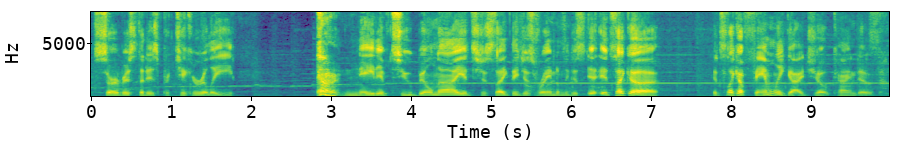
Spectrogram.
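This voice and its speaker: Deep-voiced man picking apart a cartoon. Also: animated, moderate pace, darkish tone, soft background music. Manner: analytical, profane, rambling. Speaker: streamer. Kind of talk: casual chat over gameplay.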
